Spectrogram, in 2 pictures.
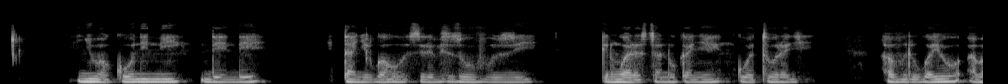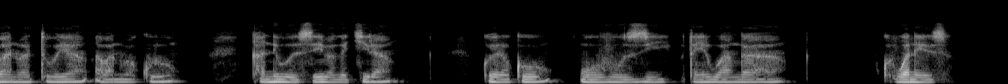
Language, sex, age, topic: Kinyarwanda, male, 18-24, health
